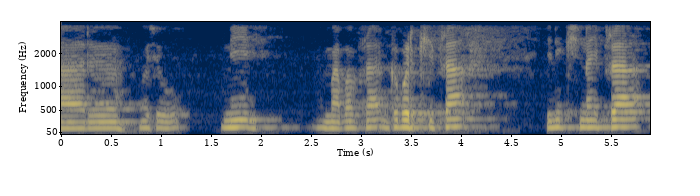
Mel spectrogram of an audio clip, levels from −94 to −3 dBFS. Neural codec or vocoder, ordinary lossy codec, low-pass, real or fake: none; none; 3.6 kHz; real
